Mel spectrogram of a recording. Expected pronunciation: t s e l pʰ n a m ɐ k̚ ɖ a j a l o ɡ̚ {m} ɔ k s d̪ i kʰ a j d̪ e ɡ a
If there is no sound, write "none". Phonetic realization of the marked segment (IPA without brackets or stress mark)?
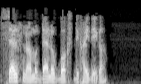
b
